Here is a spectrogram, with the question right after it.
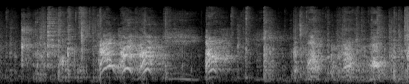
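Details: Yorkshire Terrier named Titan barking while playfully attacking a cup: sharp, high-pitched yaps in quick bursts, some with a whiny rising edge, a gap near two seconds, then more scattered barks.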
